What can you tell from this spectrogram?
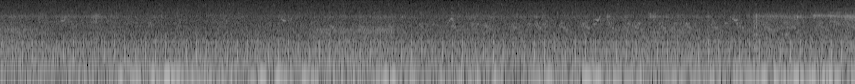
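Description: Faint outdoor background with a steady low electronic hum and scattered soft, high ticks and chirps, growing busier about halfway through.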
